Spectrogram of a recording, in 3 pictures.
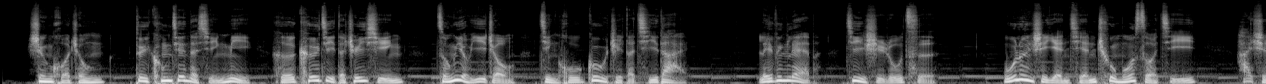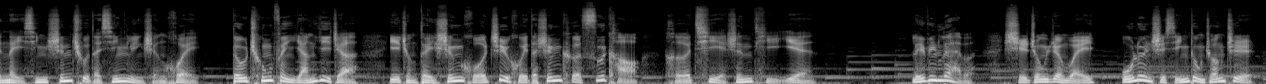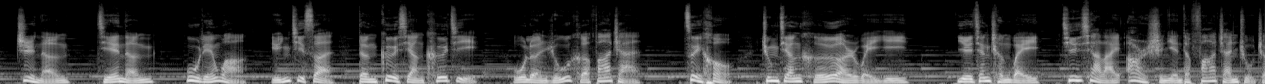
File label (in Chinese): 男-BGM; 发现更大的世界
